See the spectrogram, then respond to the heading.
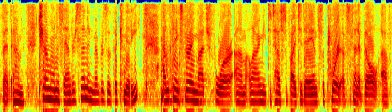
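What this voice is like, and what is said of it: Slightly sick-sounding voice. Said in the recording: “I have a little bit of a cold”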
